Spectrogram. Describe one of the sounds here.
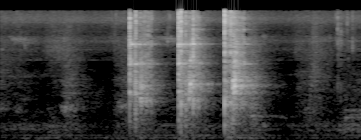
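A spoon scrapes and taps against a bowl.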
